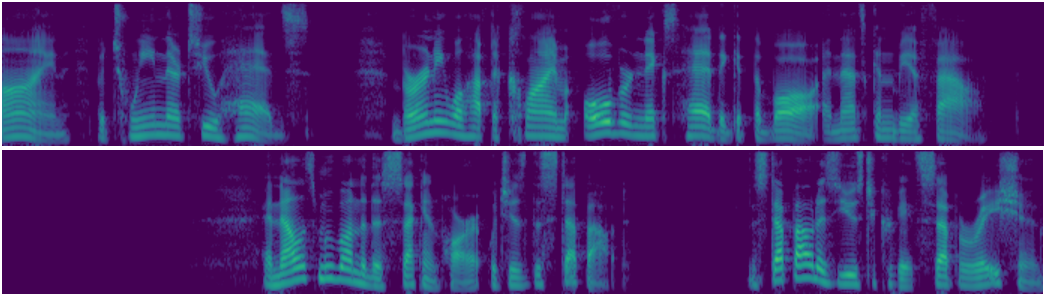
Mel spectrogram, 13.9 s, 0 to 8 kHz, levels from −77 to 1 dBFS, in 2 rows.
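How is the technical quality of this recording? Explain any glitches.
The recording carries three glitches from a call link, all caused by lost packets. Nothing is heard above 8 kHz, which fits a G.722 call codec at 64 kbps.

Short concealed packet loss occurs twice, from 4.74 to 4.78 s and from 12.87 to 12.93 s. In each case a small piece of the stream arrived too late to be decoded: about 20 ms the first time, about 40 ms the second. The receiver covered each gap by carrying the last sound forward, then blended back into the real audio. The result is a brief smear or wobble.

A burst of packet loss runs from 5.88 to 5.95 s. About 60 ms of consecutive audio went missing. The receiver extended the last sound across the gap and faded it as the gap went on. This is heard as a short held buzz or hiss. The sound then resumes slightly further on, with the missing stretch simply absent.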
